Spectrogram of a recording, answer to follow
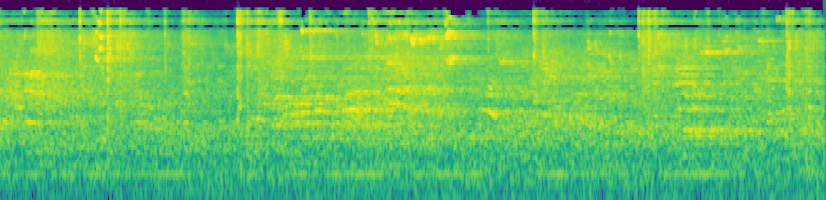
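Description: Badminton play in an echoing sports hall: sharp, scattered racket strikes on shuttlecocks from several courts, with players' voices mixed in.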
